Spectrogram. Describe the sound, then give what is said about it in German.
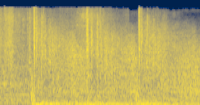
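A heavy cannon shot from the Japanese battleship Kongo in a video game booms once with a sharp onset, then a dense, rumbling low roar lingers, with faint further crackles of fire in the background. “Das ist aber ein beschissener Schuss.”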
